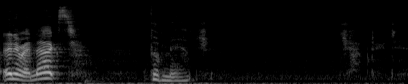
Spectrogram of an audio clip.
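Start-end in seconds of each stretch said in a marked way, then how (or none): 1.5-4.0 breathy seductive whisper, very soft. Shown as a demonstration. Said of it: "Was that too seductive?".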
